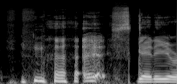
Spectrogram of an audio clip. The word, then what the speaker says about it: Skitty: Skitty rhymes with dick.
